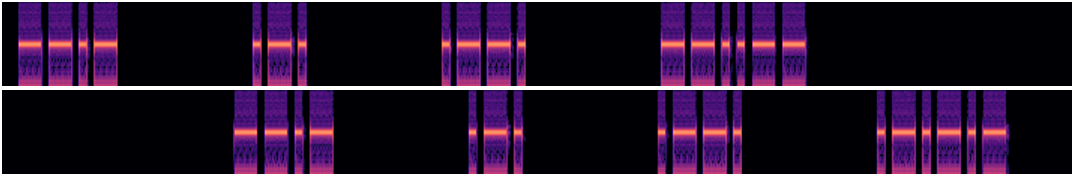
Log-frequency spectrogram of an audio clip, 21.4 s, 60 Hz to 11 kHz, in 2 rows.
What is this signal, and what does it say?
Morse code, heard as a keyed tone, about 16 wpm, spaced as for 5 wpm, 800 Hz. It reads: QRP, QRP.
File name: Q Calls / Q Calls-mp3s / Q Calls sppc @10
